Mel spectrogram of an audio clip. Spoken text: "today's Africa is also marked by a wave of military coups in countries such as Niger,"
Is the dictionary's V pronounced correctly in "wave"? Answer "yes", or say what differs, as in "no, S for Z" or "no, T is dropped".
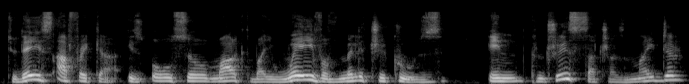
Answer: yes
